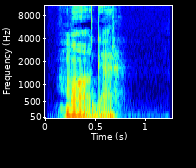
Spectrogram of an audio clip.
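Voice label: "Mager", Swedish; Laiha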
